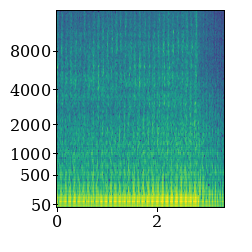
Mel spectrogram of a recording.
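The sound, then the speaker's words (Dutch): A steady, droning aircraft propeller engine runs loud, then cuts off abruptly near the end, leaving a brief fading whir as the propeller spins down to a stop. “De propeller draait nog even door en staat dan stil.”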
